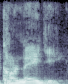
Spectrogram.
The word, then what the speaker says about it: Carnegie: gets the name so in New York it's Carnegie Hall as opposed to Carnegie Carnegie Mellon University yeah is it because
